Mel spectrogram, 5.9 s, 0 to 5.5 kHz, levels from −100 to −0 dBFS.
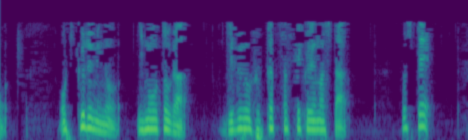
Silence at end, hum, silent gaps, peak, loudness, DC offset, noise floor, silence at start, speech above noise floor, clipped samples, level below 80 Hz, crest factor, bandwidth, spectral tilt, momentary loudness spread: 0.5 s; none; none; -18 dBFS; -35 LUFS; under 0.1%; -77 dBFS; 0 s; 44 dB; under 0.1%; -52 dBFS; 18 dB; 3.9 kHz; -11.5 dB/octave; 12 LU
